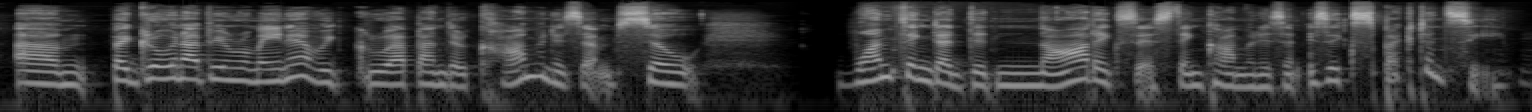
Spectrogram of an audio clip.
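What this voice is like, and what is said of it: Romanian accent. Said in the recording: “I grew up in Romania, so nobody should be surprised by this accent”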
